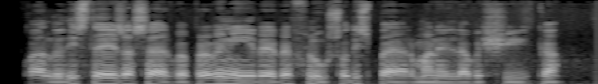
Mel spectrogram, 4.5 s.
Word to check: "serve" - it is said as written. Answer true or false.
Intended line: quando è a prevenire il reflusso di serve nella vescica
false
